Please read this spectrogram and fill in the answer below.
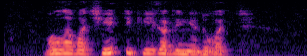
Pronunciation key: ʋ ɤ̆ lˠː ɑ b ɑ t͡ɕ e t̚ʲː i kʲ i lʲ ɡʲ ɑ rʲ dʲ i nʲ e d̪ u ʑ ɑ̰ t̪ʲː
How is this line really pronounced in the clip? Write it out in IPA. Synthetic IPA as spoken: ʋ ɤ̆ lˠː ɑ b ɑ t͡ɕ e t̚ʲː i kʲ i lʲ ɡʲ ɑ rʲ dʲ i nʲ e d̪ u ʁ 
